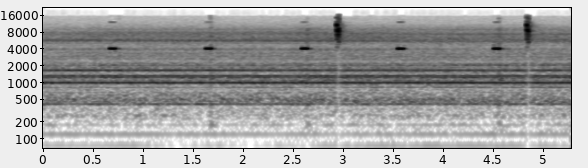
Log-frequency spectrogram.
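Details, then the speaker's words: CNC spindle with a Nakanishi controller switching on and off erratically when spindle control is engaged. A steady electrical hum with a sharp click about once a second, with a flashing light and an arcing-like sound; the cause is unconfirmed. "See the light flashes on and off, and you can hear like an arcing sound."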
